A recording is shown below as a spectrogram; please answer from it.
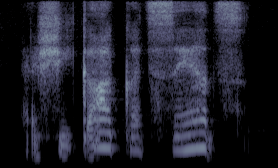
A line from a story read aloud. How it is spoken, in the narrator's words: I whispered to Jim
